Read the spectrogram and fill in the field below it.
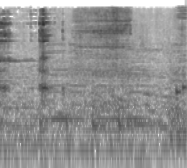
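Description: A light clink of glasses in a toast, a brief bright chime with a faint ringing tail, set against a quiet murmur.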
